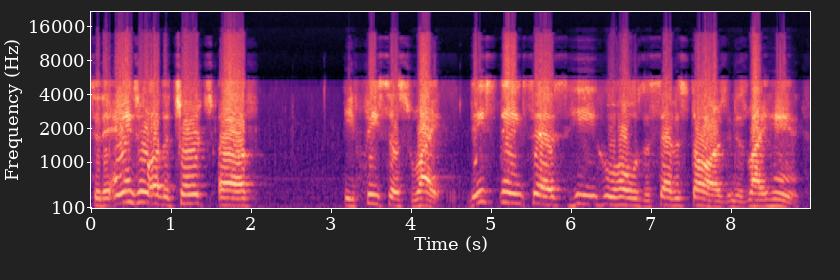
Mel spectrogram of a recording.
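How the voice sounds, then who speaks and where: Higher-voiced man reading scripture, dull sound. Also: takes it slowly, a little mellow. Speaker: scripture reader. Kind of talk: Bible reading aloud with casual asides.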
